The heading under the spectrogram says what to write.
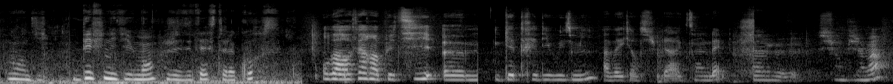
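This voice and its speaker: A woman's voice: mid-range voice, fairly quick, darkish tone, a little hiss or hum. An eighteen-year-old woman vlogging in a casual, chatty way, informal and full of fillers and slang. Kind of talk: casual vlog chat.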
